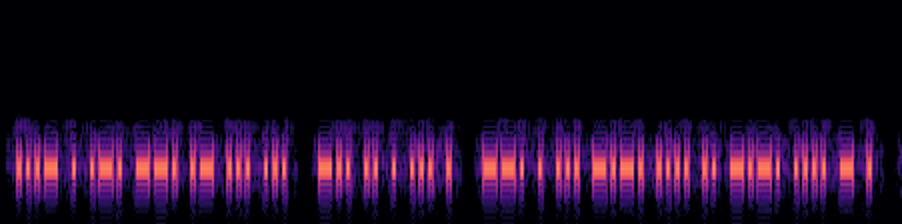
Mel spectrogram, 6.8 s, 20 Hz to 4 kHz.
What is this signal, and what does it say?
Morse code, heard as a keyed tone, about 36 wpm, 600 Hz. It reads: VERGASS DIESE GESCHICHTE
